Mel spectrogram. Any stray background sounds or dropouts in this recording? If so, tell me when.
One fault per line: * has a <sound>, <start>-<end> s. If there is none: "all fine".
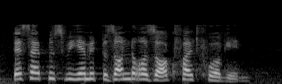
all fine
